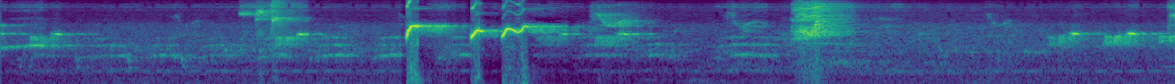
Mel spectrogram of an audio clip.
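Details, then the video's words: Bulbul song used to lure wild birds: scattered whistled phrases and chirps with a few sharp clicks and a harsher squawky note, uneven in rhythm, separated by short pauses. "suara burung kutilang emas gacor cocok banget buat pikat"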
